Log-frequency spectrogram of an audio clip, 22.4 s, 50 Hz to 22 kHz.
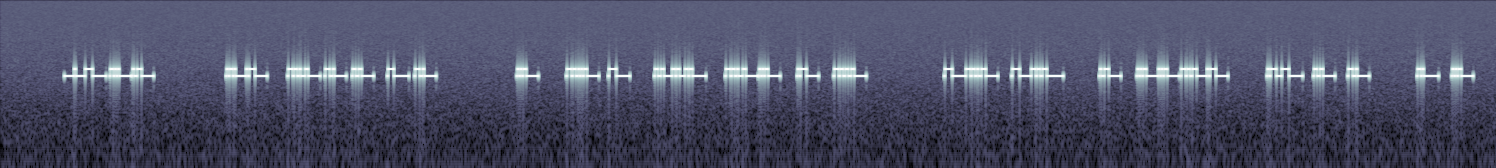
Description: TTY/TDD text telephone tones (45.45 baud Baudot), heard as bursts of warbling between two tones, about 400 Hz shift, 1600 Hz centre. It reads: TRADE UNIONS STILL USE IT AT MASS MEETINGS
